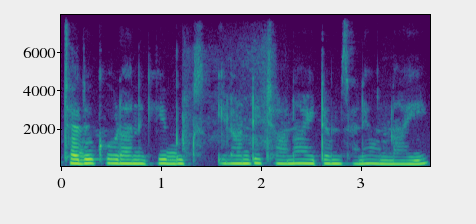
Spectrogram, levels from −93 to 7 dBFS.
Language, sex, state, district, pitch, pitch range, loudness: Telugu, female, Andhra Pradesh, Sri Satya Sai, 205 Hz, 195-210 Hz, -17 LUFS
